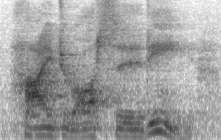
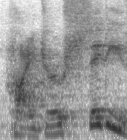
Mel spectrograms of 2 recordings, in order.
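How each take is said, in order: First: The name ends like the word velocity. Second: The name ends like the separate word city. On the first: The name blends hydro with velocity. "a combination of the words hydro and velocity" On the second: The name joins hydro with city. "the Hydro City Zone wording"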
